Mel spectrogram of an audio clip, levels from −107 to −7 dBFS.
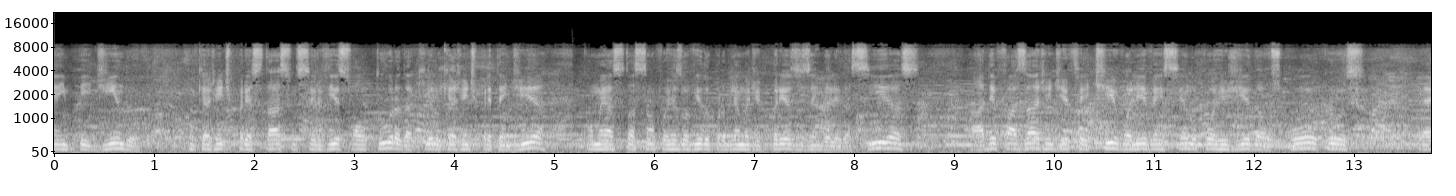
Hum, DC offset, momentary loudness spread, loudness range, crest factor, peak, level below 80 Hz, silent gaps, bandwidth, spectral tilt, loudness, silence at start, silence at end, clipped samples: none; under 0.1%; 5 LU; 2 LU; 14 dB; -6 dBFS; -48 dBFS; none; 9.2 kHz; -4.5 dB/octave; -20 LUFS; 0 s; 0 s; under 0.1%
